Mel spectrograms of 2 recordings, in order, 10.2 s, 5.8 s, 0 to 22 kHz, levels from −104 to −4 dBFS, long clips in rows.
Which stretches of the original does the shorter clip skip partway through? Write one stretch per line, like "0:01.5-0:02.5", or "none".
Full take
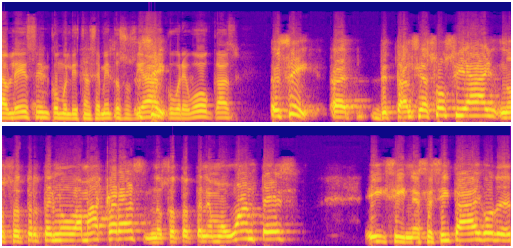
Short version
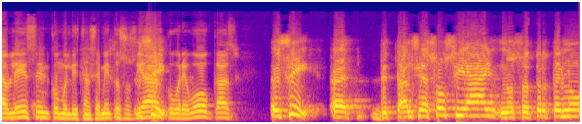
none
